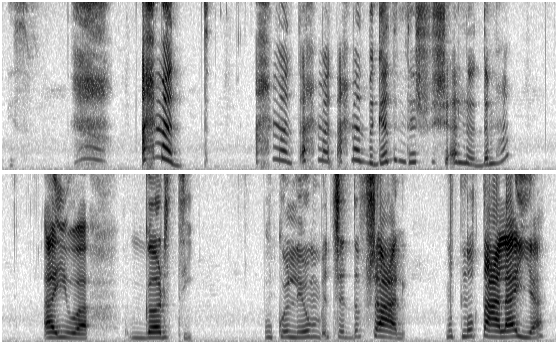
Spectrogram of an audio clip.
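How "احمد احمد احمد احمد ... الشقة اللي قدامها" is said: gasp, then high, hushed pleading; high, astonished questioning; breathless disbelief. Acted. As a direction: gasp and press him for the truth. Shocked question to Ahmad.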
